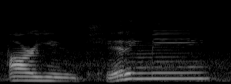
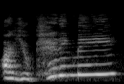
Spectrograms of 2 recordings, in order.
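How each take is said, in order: First: It is said in a sarcastic tone. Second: It is said in an excited tone.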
